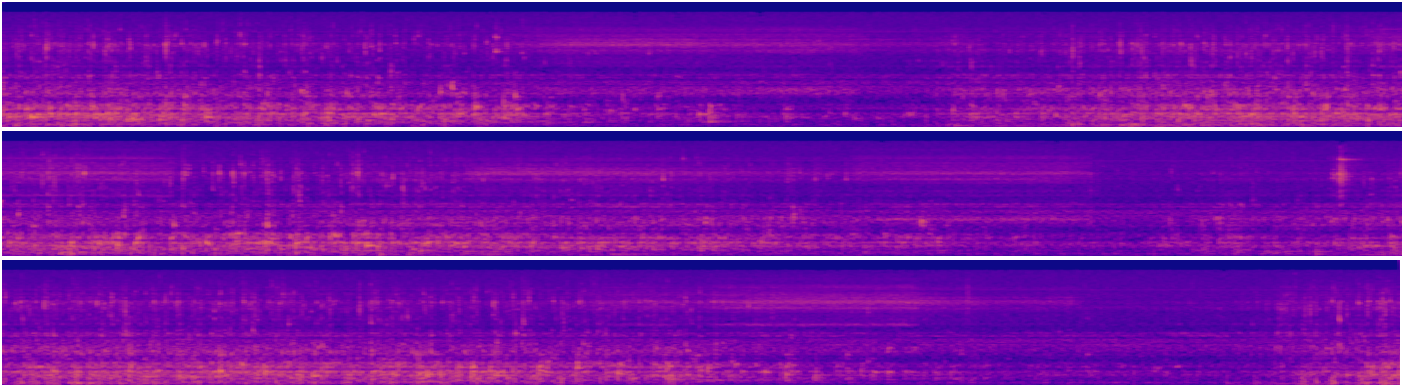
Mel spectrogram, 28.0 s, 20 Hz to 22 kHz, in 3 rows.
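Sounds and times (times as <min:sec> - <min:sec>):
air bubbling underwater: 0:00.0 - 0:03.7, 0:06.2 - 0:15.0, 0:17.1 - 0:23.5, 0:26.9 - 0:27.9.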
